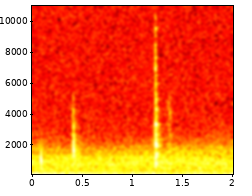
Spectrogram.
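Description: Three faint clicks and taps as an end cap is fitted against the shade housing. The loudest comes about a second in.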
